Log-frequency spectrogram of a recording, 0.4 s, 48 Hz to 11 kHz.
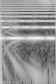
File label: TAURUS A1; E-MU Formula 4000 Series Vol. 3; Analog Odyssey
